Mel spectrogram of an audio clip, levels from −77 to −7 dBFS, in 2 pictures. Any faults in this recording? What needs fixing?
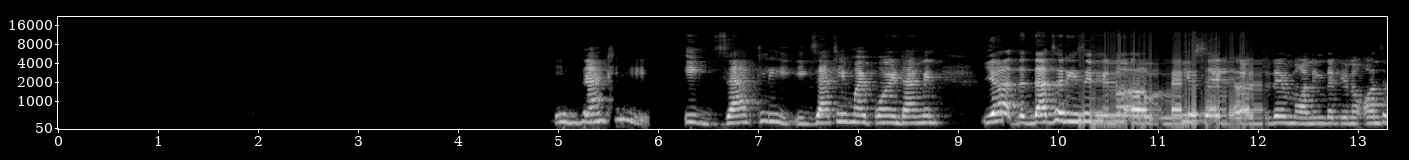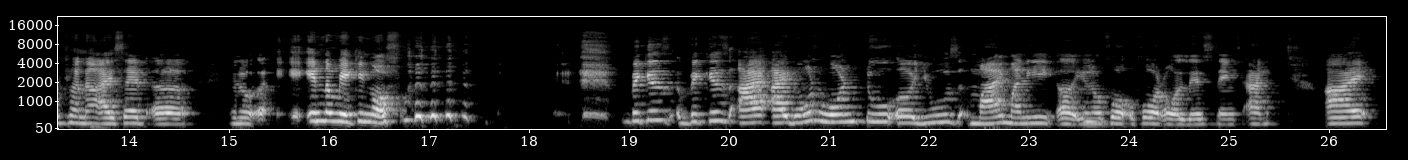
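From 10.21 to 12.12 s, between "yeah th that's the" and "morning that you know", the speech becomes robotic sound from repeated short buffers: a metallic 100 Hz buzz, likely from a 10 ms chunk replayed while most incoming audio is skipped. A spectrogram shows rigid 100 Hz harmonic lines, and the waveform shows identical repeating cycles. A larger jitter buffer would prevent it.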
